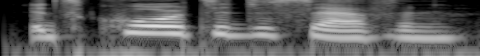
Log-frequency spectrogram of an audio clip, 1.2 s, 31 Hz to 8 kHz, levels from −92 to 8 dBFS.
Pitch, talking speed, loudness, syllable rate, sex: 230 Hz, 200 wpm, -17 LUFS, 5.7 syllables/s, female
